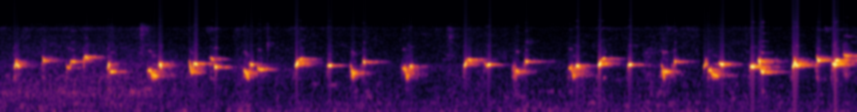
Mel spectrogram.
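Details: Sooty-headed bulbul in a varied fill-in song used to lure birds: bright, chirpy two-part notes repeated in quick, irregular succession, about two to three per second, with a faint lower murmur near the start.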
